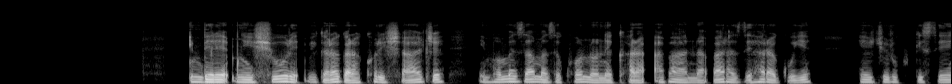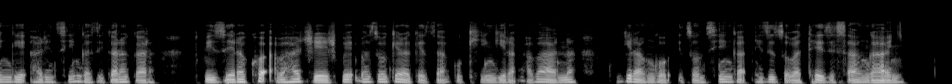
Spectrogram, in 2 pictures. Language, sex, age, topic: Rundi, male, 36-49, education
